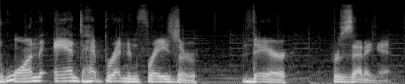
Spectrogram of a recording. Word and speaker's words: Fraser: Fraser. – Rhymes with Razor. – Rhymes, yes.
